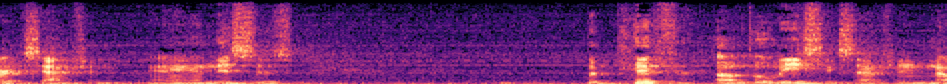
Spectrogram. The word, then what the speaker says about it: pith: well there's another exception and this is the pith of the least exception no I didn't stutter that's the way it's pronounced p-i-t-h pif of the lease which means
